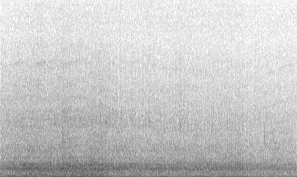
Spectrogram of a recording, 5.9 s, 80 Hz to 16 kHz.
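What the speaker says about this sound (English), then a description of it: "let's take this tractor" A tractor in Farming Simulator 25 drives along with a steady, low engine rumble and broad mechanical noise, holding an even level throughout with no voices.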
